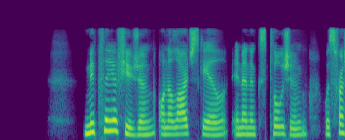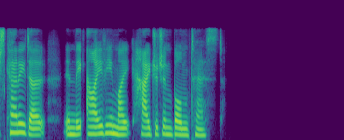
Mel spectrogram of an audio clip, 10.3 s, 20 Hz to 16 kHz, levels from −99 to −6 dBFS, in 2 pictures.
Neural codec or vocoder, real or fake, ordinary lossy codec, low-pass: codec, 16 kHz, 1 kbps, X-Codec, HuBERT features, trained on balanced general audio; fake; none; 7.2 kHz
